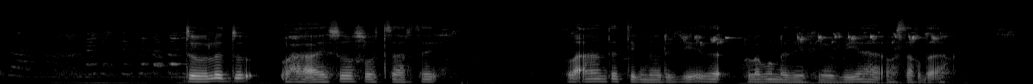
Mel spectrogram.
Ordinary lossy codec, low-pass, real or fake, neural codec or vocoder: none; none; real; none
